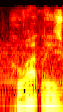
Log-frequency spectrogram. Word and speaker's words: Huatli: I like really pronouncing the H there. Huatli's Raptor.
